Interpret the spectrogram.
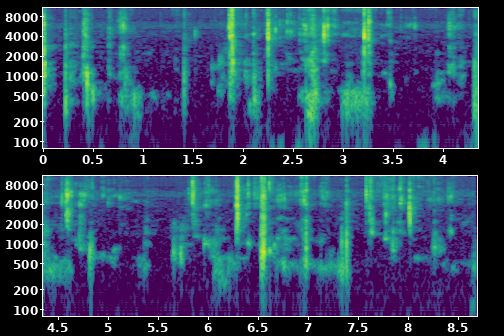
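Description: Close-up, wet chewing of a mouthful of rice and fish curry, with irregular sticky lip and mouth smacks. A hand squishes and mixes rice through the gravy on a steel tray.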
